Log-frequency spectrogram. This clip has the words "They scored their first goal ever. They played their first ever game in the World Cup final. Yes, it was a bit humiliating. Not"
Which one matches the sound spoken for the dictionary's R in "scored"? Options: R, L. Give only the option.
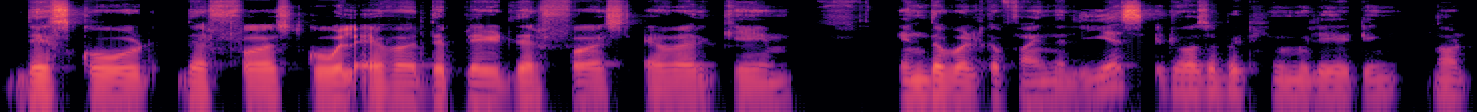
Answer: R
